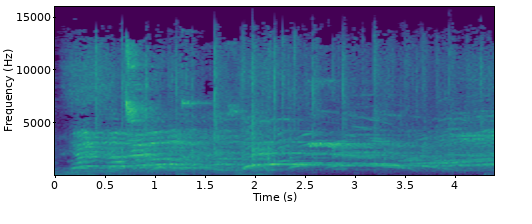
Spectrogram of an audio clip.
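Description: Many young girls' voices shouting and cheering together, breaking out suddenly a moment in during a volleyball rally, with a few sharp slaps of ball contacts or hand claps.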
